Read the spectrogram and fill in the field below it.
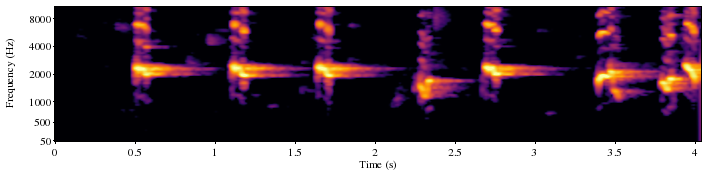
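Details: Sooty-headed bulbul in the morning, its song played to coax other bulbuls into singing. Separate clear whistled notes, mostly level, each starting with a crisp click, spaced about half a second apart, then a quicker two-note burst.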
